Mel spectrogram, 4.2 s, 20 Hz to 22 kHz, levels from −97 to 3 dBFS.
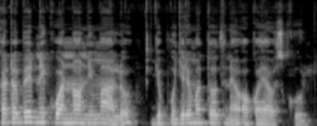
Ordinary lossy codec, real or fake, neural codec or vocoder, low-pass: none; real; none; none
